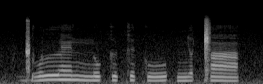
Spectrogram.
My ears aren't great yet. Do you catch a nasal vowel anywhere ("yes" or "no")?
yes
